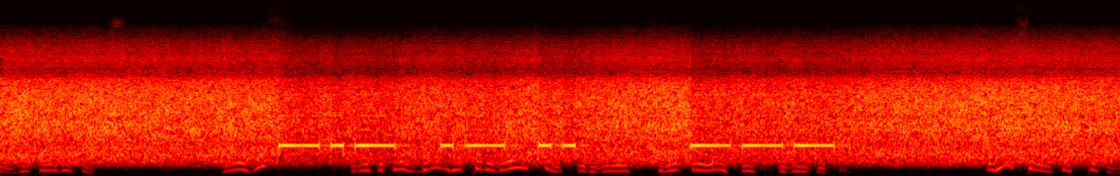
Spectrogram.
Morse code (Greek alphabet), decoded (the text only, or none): ΚΑΙ Ο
